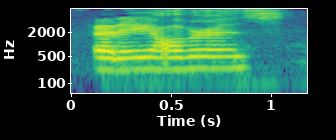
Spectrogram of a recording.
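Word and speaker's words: Fede Álvarez: Is it Fade or Fede Alvarez? Fede Alvarez.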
